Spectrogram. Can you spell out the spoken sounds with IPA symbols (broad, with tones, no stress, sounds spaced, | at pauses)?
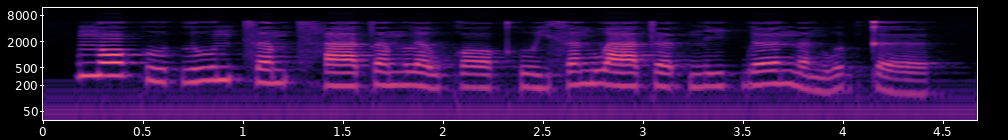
n̪ ɔː˥ k uː˨ t̚ l uː˧ n t͡s ɐ˧ m t͡sʰ aː˨ t̪ ɐ˧ m l ɐ˨˩ w k ɔː˨˩ kʰ uː˨˩ j s ɐ˧ n w aː˨˧ t̪ œː˨ k̚ n̪ iː˨ k̚ l œː˧ n̪ ɐ˨˩ n w ʊ˥ k̚ t̪ œː˨˩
